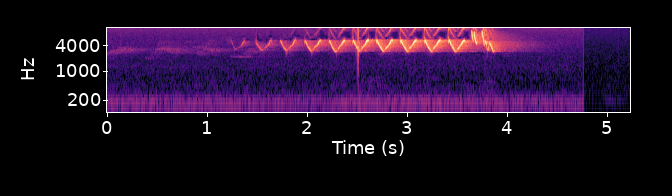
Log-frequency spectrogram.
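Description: Ovenbird song: a quick series of about a dozen bright, repeated two-part notes that build steadily louder, over a low background hum.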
